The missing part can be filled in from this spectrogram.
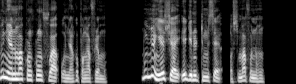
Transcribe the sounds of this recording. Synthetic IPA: mĩ˦nĩ˦a˨nʊ̃˦m˦a˦kʰʊɾʊ̃˦kʰʊ̃˦fʊ˦a˨o˨ɲã˨ŋko˦pʰɔ̃˨a˨fɾɛ˦mʊ̃˨ | mʊ̃˦ɲᶣ˦ã˦n˨je˦su˨a˨jɛ˦d͡ʑɛ˨nʊ̃˦tʰũ˦m˦sɛ˦ɔ˨sʊ̃˨mã˦fʊ˨nʊ̃˦hʊ̃˦

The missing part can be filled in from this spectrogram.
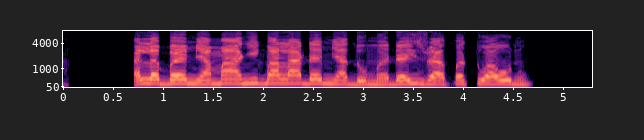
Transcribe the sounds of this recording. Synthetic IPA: ɛ˦lɛ˦bɛ˦mĩ˨a˨mã˦˨ɲĩ˦ɡ͡bã˦la˦ɖɛ˦mĩ˨a˨d̪o˨mɛ̃˨ɖɛ˦i˦s̬ɾa˦e˨lɸɛ˦t̪o˦a˨wo˦nũ˨

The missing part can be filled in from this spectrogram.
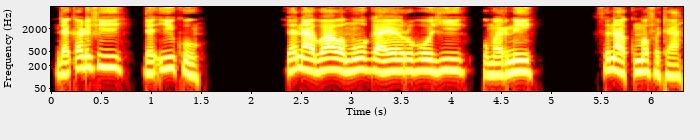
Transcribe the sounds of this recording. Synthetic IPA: da˨kʼɐ˦ɽɸiː˦ | da˨ʔiː˦kʷoː˨ | jɐ˦naː˨baː˦wa˨moː˦ɡaː˨jɛ˦nɽʊ˦ɦoː˦ɦiː˦ʔʊ˨mɐ˨rniː˦ | sʊ˦naː˨kʷʊ˦ma˦ɸɪ˨taː˦

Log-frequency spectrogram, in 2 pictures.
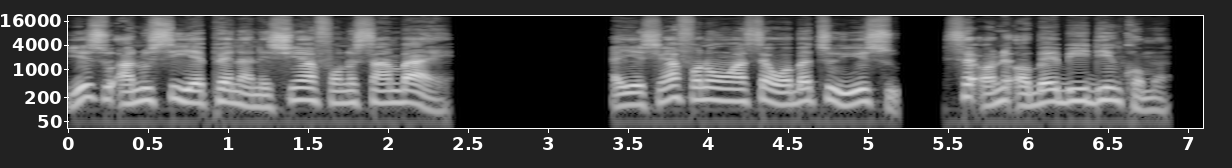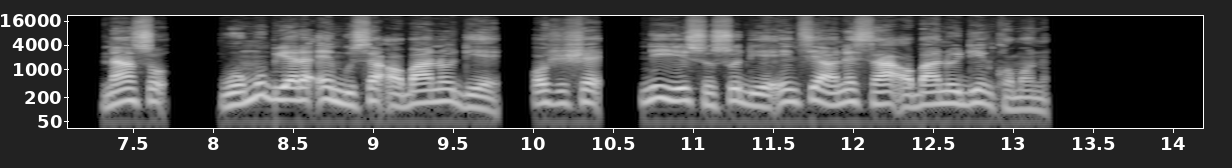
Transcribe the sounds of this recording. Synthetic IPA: je˦su˨ʔa˨nʊ̃˦si˦jɛ˦pʰɛ˦nã˨nɪ̃˨su˦a˦fɔ̃˦nʊ̃˦sã˦mba˦˨jɛ̰˨ | ɛ˨jɛ˨sa˦fʊ̃˦nʊ̃˦w̃ã˦sɛ˦wɔ˨bɛ˦tʰʊ˦˨je˦su˨ | sɛ˦ʔɔ˨nɪ̃˦ʔɔ˨bæ˦biː˦dĩ˦ŋ̩˨kʰɔ˨mɔ̃˨ | nã˨n˦sʊ˦ | wɔ˨mũ˦bi˨a˦ɾa˦ʔæ˦m̩˨bu˨sa˦ʔɔ˨ba˦nʊ̃˦dɪ˨ɛ˨ | ɔ˦ɕᶣɪ˦ɕᶣɛ˦ | nɪ̃˦je˦su˨n̩˨sʊ˦dɪ˨ɛ˨˦n̩˦tʰi˦a˨ɔ˨nɪ̃˦saː˦ʔɔ˨ba˦nʊ̃˦di˦ŋ̩˨kʰɔ˨mɔ̃˨nʊ̃˦

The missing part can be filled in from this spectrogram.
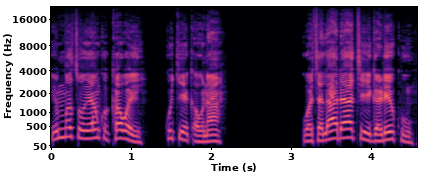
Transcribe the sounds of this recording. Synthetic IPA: ʔɪ˦mːɐ˦sʼoː˨jɐ˦ŋkʷu˨kɐ˦wa˨j | kʷʊ˦kʲeː˨kʼa˨wnaː˦ | wɐ˨t͡ʃe˨laː˦daː˦t͡ʃeː˨ɡɐ˨ɽeː˦kʷu˨ʔ

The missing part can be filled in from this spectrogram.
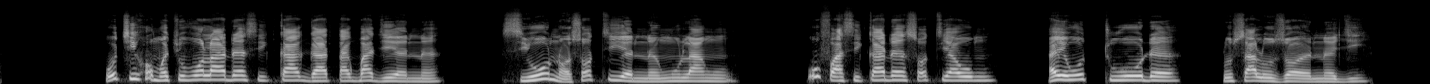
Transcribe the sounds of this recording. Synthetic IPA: wo˦t͡ɕi˦xɔ˦mə̃˨t͡ʃo˦vɔ˦la˦ɖə˦si˨ka˦ɡa˨t̪a˨ɡ͡ba˦d͡ʒɛ˦ɛ˨nɛ̃˨ | si˨wo˦nɔ̰̃˨sɔ˦t̪i˦ɛ˨nɛ̃˨ŋũ˦la˦ŋũ˦ | wʔo˦fa˨si˨ka˦ɖə˦sɔ˦t̪i˦a˨wo˦ŋũ˦ | e˦jɛ˦wo˦t̪u˦wo˦ɖə˦ | lo˨sa˦lo˨zɔ˦ɛ˨nɛ̃˨d͡ʑi˦

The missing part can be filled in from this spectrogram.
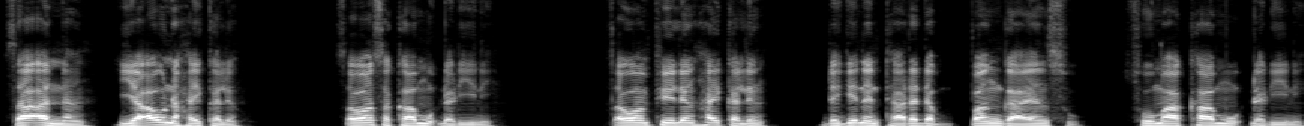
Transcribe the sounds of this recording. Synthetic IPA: sʼa˦ʔa˨nːɐ˦ŋ | jaː˦ʔa˦wna˨ɦa˦jkɐ˨lɪ˦ŋ | sʼɐ˦wɐ˦nsu˨kaː˦mu˨ɗɐ˨ɽiː˦neː˨ | sʼɐ˦wɔ˦mɸiː˦lɪ˦ŋɦa˦jkɐ˨lɪ˦n | da˨ɡʲɪ˦nɪ˨ntaː˨ɽe˦da˨b̥ɐ˦ŋɡaː˨jɐ˦nsu˨ | soː˦maː˦kaː˦mu˨ɗɐ˨ɽiː˦neː˨

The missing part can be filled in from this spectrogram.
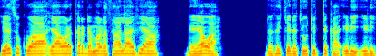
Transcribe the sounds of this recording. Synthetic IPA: jeː˦su˨kʷʊ˦wa˦jaː˦wɐ˦ɽkɐ˦rda˨mɐ˦ɾɐ˨saː˦laː˦ɸɪ˦jaː˨ | da˨jɐ˦waː˨ | da˨s̬ʊ˦kʲeː˨da˨t͡ʃuː˦tʊ˦tːʊ˦kaː˨ʔɪ˦ɽiː˨ʔɪ˦ɽiː˨

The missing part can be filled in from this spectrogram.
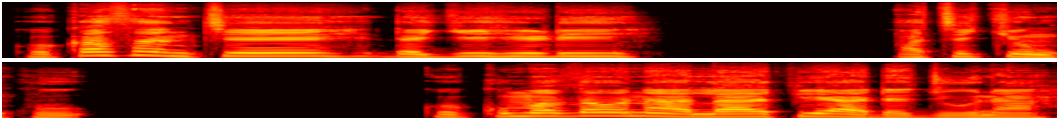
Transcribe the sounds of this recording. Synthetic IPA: kʷu˨kɐ˦s̬ɐ˨nt͡ʃeː˦da˨ɡʲɪ˦hɽiː˦ | ʔa˨t͡ʃɪ˦kʲɪ˦ŋkʷu˨ʔ | kʷu˨kʷʊ˦ma˦za˦wnaː˨laː˦ɸɪ˦jaː˨da˨d͡ʒuː˦naː˦

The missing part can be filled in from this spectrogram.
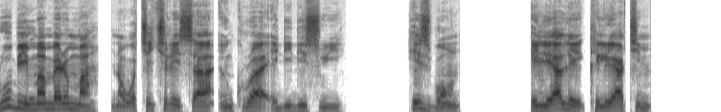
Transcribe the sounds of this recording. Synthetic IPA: ɾu˦bi˨m˦mã˦mɛ̃˦ɾɪ˦mã˦nã˨wɔ˨t͡ɕʰɪ˦t͡ɕʰɪ˦ɾɪ˨saː˦ŋ̩˨kʰu˨ɾa˨ʔæ˨di˦di˦su˨i˨ | hɪ˦s̬bɔ̃˨n | e˨li˨a˦lɪ˨kʰɪ˨li˨a˦tʰĩ˨m

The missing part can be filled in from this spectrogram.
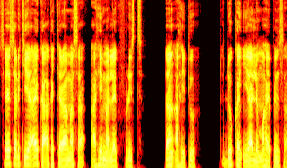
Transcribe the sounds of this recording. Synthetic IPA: sa˦jsɐ˦ɽkʲiː˦jaː˦ʔa˦jkaː˨ʔa˦ka˨kʲɪ˦ɽaː˦mɐ˦sa˨ʔa˨ɦi˦mɐ˨lɛ˦kɸɾɪ˦st | ɗɐ˦ŋʔa˨ɦɪ˨tu˦ɸ | d̥a˨dʊ˦kɐ˨ŋʔɪ˨jaː˦lɪ˨mːa˦ɦa˨jɸɪ˦nsa̰˨ʔ

